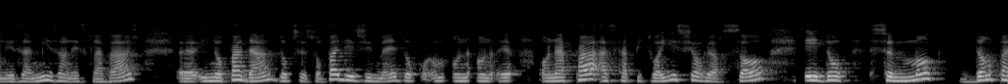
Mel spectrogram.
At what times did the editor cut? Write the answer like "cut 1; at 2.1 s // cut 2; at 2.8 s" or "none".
none

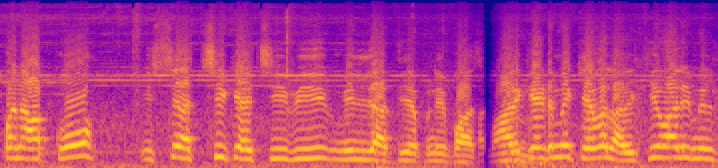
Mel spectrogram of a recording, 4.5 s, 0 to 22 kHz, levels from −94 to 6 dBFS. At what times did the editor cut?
cut 1; at 3.0 s

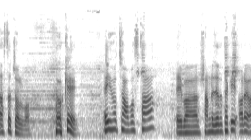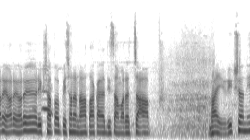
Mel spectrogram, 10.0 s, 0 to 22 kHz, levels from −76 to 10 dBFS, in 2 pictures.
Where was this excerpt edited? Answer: cut 1; at 1.9 s

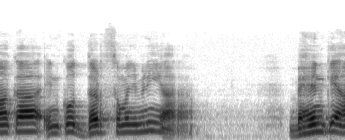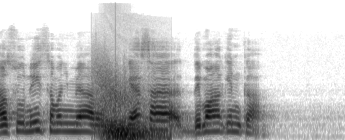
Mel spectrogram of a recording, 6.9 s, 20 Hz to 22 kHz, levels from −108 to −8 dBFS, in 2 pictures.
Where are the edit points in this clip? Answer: cut 1; at 4.7 s

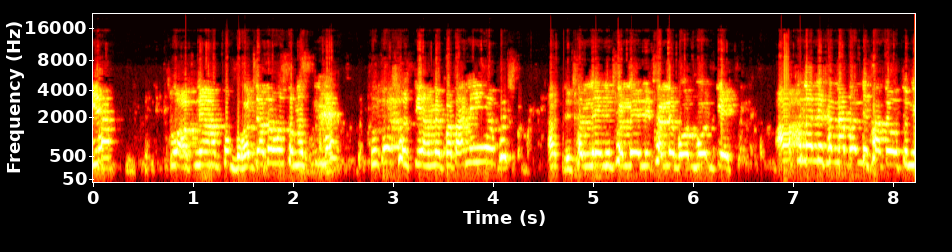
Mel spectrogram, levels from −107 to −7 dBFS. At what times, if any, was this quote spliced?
cut 1; at 4.7 s

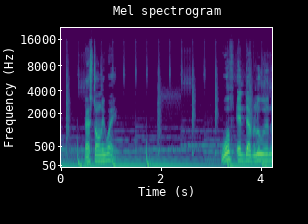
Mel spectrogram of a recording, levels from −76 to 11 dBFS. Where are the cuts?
cut 1; at 1.1 s // cut 2; at 2.8 s

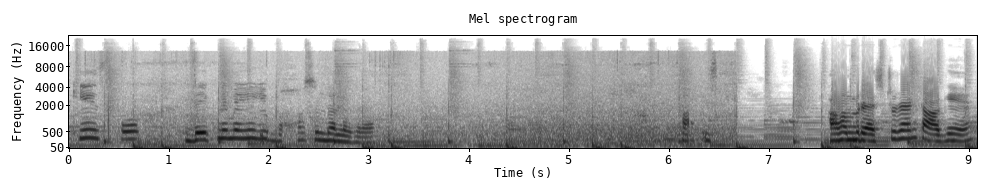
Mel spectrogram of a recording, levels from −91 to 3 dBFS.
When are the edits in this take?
cut 1; at 6.9 s

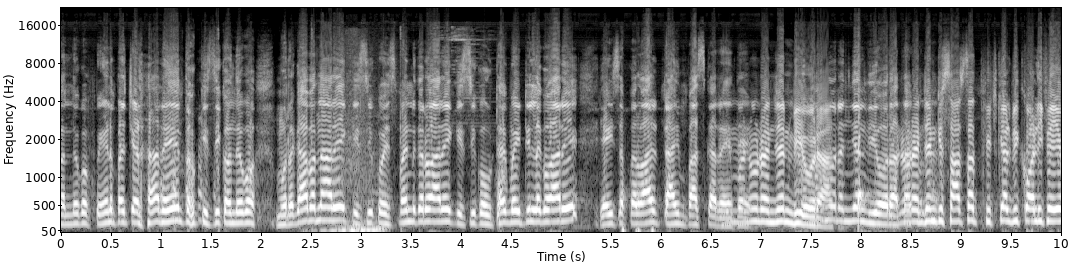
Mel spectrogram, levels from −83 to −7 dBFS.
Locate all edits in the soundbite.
none

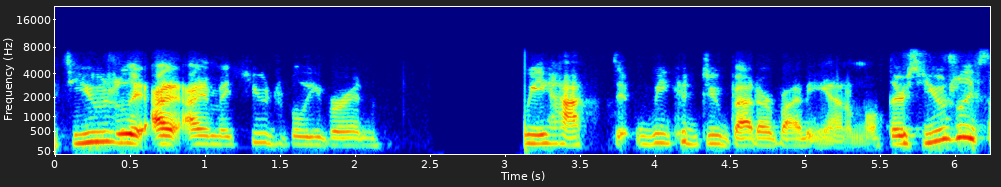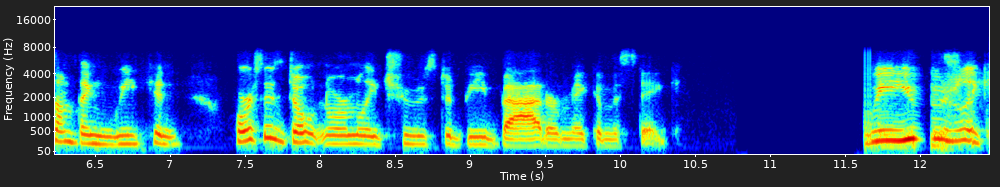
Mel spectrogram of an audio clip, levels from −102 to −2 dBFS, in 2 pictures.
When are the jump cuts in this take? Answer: none

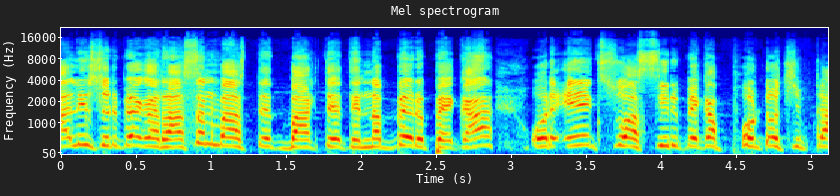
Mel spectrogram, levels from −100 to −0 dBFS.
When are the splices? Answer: none

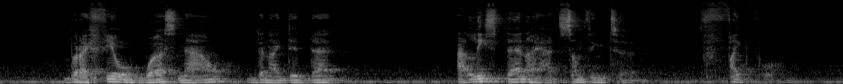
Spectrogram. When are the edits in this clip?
none

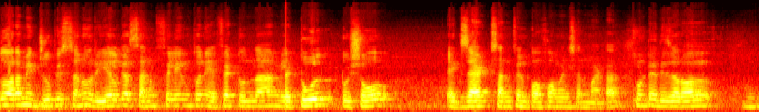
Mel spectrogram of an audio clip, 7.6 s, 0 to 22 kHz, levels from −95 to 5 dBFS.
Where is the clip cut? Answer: cut 1; at 2.9 s // cut 2; at 6.3 s

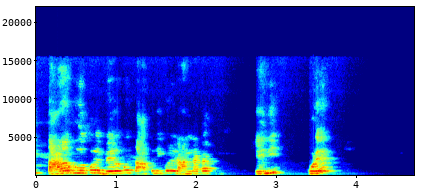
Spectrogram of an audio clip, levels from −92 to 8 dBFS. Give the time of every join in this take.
none

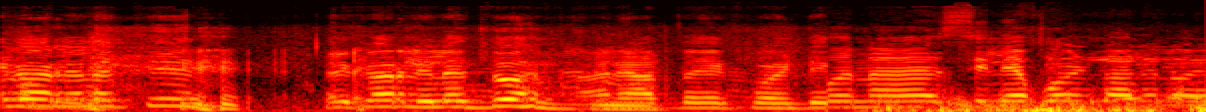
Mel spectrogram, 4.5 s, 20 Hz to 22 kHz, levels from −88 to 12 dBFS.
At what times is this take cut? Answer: cut 1; at 3.1 s

